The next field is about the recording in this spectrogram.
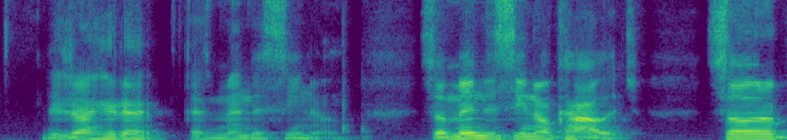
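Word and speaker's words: Mendocino: pronunciation. Mendescino.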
